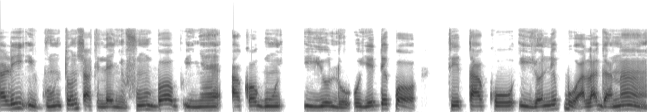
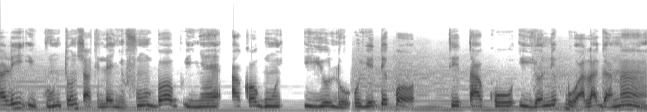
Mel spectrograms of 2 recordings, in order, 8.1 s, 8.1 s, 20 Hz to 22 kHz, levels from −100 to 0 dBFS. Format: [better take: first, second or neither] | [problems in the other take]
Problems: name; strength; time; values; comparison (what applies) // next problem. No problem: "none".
first | background sound (Guitar); 18 dB below the speech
